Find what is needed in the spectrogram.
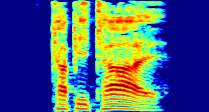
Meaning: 1. magnificent, marvelous to look at 2. significant, important, archetypical
- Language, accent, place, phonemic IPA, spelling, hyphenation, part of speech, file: German, Germany, Berlin, /kapiˈtaːl/, kapital, ka‧pi‧tal, adjective, De-kapital.ogg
